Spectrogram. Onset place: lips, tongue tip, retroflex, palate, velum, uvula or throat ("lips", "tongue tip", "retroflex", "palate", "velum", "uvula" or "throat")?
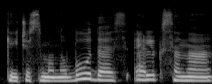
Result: velum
